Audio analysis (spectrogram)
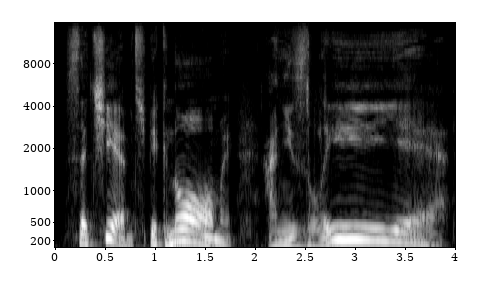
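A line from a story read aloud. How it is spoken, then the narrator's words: Insinuating shadowy hiss. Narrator (Russian): вкрадчиво зашипела тень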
